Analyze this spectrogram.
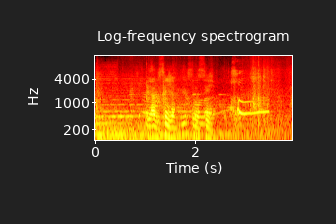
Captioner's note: speaks foreign language; cries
